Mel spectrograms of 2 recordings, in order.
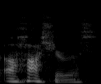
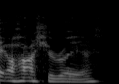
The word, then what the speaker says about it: Ahasuerus: So in Esther chapter 3, it says in verse number 1 that after these things, the king, I pronounce that Ahasuerus. So my Bible app says Ahasuerus. I assume that computer knows what it's doing. I don't know. So we'll say Ahasuerus.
